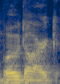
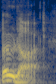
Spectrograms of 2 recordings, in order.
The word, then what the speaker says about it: Bodock: So that name that pronunciation bodark eventually came bodark. I've seen that spelling and that pronunciation as well but we in Mississippi or at least in north Mississippi always heard it called Bodok.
